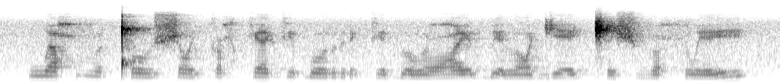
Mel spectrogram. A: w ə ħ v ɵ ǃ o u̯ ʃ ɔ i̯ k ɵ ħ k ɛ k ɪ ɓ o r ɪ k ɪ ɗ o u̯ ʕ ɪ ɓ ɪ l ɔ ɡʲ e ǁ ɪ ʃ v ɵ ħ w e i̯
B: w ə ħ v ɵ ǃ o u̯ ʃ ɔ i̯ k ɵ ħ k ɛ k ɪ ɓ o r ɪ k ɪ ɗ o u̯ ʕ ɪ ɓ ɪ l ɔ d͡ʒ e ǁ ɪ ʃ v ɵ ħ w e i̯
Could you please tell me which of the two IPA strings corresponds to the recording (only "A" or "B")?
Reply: A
